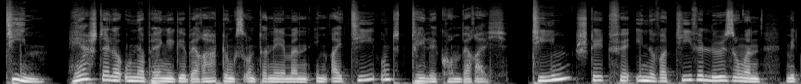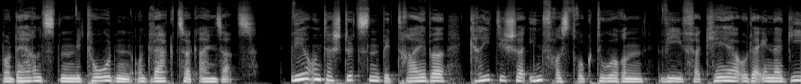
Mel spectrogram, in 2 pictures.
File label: tutorial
